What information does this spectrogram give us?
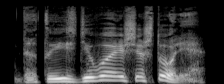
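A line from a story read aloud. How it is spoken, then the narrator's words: Hissed. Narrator (Russian): Прошипел я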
